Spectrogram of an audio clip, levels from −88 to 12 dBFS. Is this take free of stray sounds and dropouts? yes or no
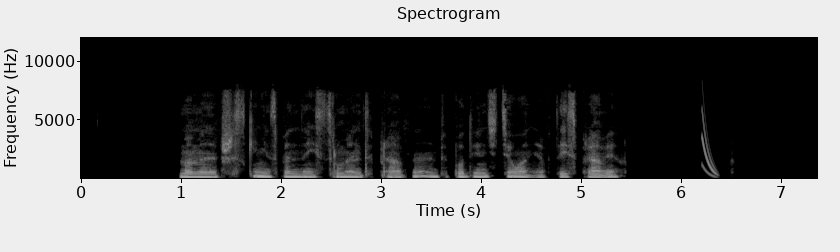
no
